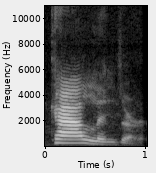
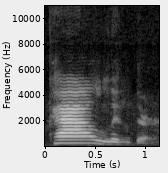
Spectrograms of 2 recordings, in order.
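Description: The two takes are said the same way.

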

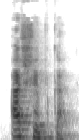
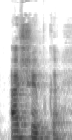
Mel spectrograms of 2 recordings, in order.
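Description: The two takes are said the same way.

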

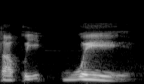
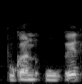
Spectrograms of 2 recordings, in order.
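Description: First: The vowels are merged quickly into one glide, WE. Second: The two vowels are sounded separately, U then E. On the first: The speaker calls it right. "kalau membacanya cepat, bukan UE tapi WE" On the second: The speaker calls it wrong.

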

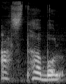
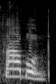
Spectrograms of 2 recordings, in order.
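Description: First: A vowel sound is added before the consonant cluster. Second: The word starts directly with the consonant cluster. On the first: "আমরা কিন্তু আস্থাবলই বলি" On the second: "স্থাবল শব্দটাকে আমরা কি বলি?"

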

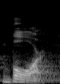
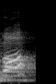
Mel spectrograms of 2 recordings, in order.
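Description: First: The word ends with a slight r sound. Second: The word ends without any r sound. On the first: The speaker calls it right. "มี r นิดเดียว" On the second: The speaker calls it wrong. "บอมีบออย่างเงี้ยมั้ย"

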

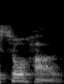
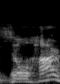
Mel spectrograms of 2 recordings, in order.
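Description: First: The word begins with an S sound. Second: The word begins with a Z sound. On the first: This is the German pronunciation. "They say Zohar with the letter S" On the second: This is the English pronunciation. "in English we say Zohar"

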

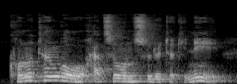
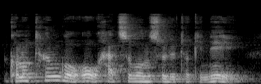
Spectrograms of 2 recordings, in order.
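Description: Both takes have the same delivery.

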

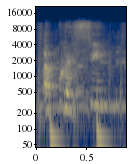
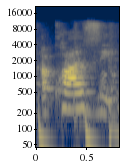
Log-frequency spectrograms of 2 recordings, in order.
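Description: First: The last syllable begins with an s sound. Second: The last syllable begins with a z sound. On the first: The speaker calls it right. "another popular one is Akwesi" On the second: The speaker calls it wrong. "not Akwazi. You don't see no Z there"

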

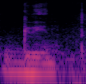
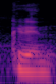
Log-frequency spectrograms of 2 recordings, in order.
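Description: First: The word is said with an English accent. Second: The word is said with a Spanish accent. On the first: The speaker calls it right. "not green" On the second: The speaker calls it wrong. "Colombian, Spanish"

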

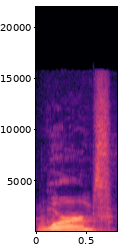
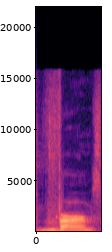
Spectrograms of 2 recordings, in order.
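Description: First: The word begins with a W sound. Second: The word begins with a V sound. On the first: It names the earthworms. The speaker calls it wrong. "not worms. Don't think night crawlers" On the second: It names the German city. The speaker calls it right. "it's always pronounced with a V. It's Worms"

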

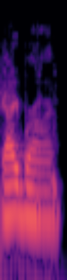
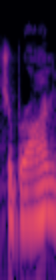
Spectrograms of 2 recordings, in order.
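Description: First: The first syllable has a 'guy' sound. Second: The first syllable has a short 'gih' sound. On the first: This is how strangers wrongly said the name. The speaker calls it wrong. "or it's like Guybron. And I'm like, no" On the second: This is how the name is really said. The speaker calls it right. "they didn't know my name was pronounced Gibran"

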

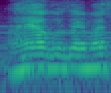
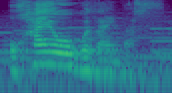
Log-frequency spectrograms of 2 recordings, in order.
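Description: First: The opening 'o' is said without extra force. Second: The opening 'o' is said with extra force. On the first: The speaker calls it wrong. "ではなく" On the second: The speaker calls it right. "おはようございますのO に力を込めなさい"

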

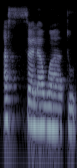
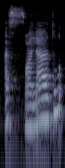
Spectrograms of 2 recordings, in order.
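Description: First: A clear w sound in the middle. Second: A long a sound, with no w sound. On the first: The speaker calls it wrong. "and not as-salawatu. It's totally wrong" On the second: The speaker calls it right. "you will prolong the sound and pronounce as as-salatu"

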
